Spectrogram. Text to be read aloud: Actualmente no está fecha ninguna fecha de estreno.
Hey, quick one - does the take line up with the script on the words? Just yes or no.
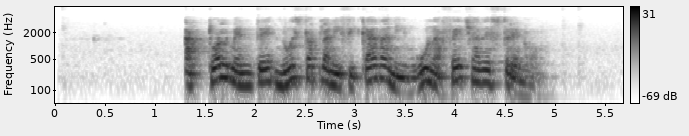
no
